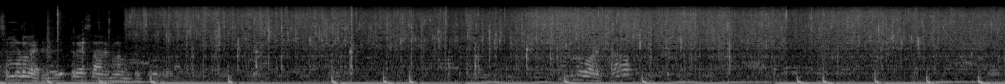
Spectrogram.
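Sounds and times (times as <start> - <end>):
food sizzling in hot oil: 1.2 - 10.0.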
